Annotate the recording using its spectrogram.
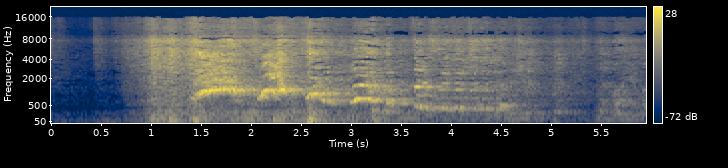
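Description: A woman screams loudly and shrieks.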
